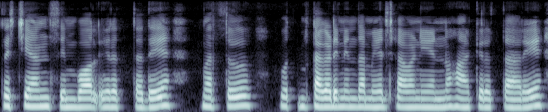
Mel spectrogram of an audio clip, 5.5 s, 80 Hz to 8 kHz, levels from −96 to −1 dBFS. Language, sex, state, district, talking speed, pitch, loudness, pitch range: Kannada, female, Karnataka, Koppal, 75 wpm, 180 Hz, -18 LUFS, 175-190 Hz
